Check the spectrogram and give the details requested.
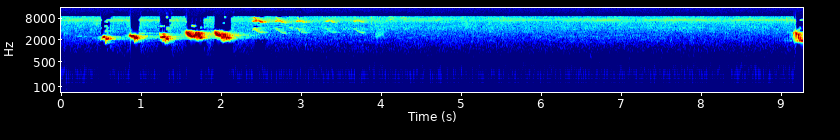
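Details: A grey-backed thrush, recorded with insect sounds in the background, sings a phrase of five loud, clear whistled notes, then a run of thin, high twittering notes fading away; a new phrase begins at the end.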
